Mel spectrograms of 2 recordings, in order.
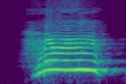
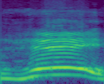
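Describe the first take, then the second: First: It is said in a lighter head voice. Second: It is said in a thick chest voice. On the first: "And in head voice" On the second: "This is how you can thicken your cord in M one"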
